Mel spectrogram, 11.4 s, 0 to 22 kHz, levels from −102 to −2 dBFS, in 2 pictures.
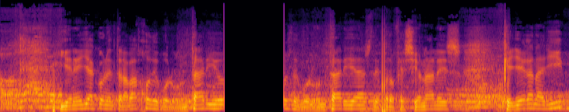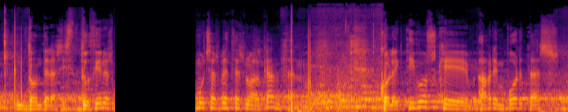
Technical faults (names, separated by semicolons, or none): loud pop; rebuffering stall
